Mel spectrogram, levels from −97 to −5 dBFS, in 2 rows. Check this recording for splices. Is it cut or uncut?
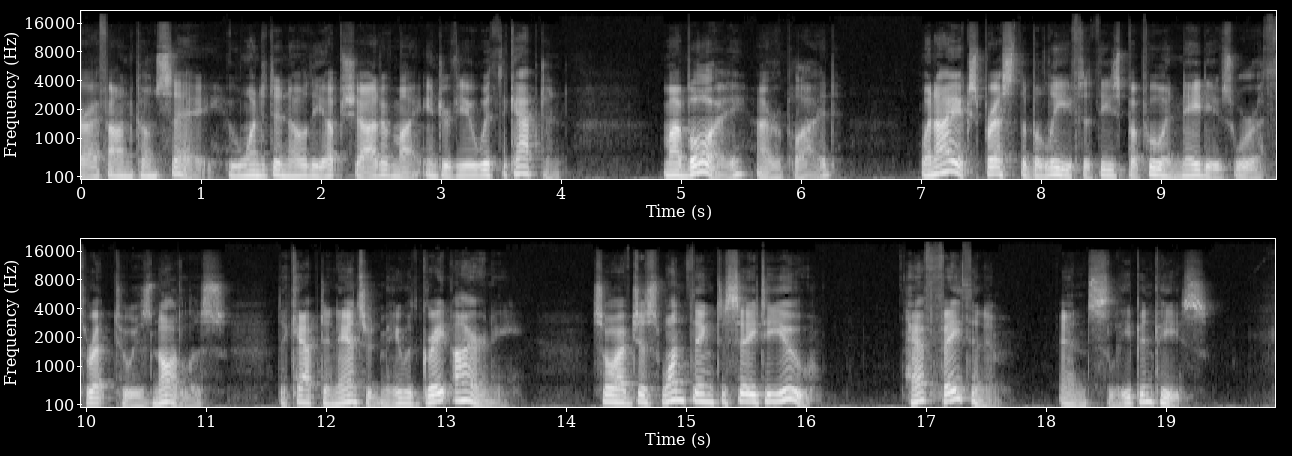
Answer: uncut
